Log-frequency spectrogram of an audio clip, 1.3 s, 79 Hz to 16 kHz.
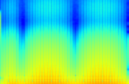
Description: BASS D#1; CMP - Analogon

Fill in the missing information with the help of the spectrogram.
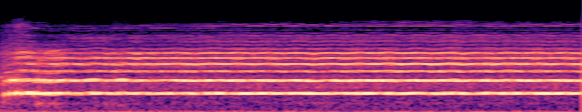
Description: Nuns Hmmhh; Sound & Vision - Gigapack II

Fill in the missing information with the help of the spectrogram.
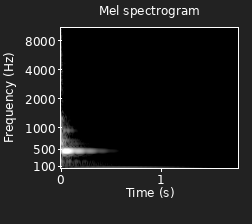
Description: BASS MARI, Pitched Percussn, Bass Bamboo Mrmb; E-MU Producer Series Vol. 7 – Old World Instruments

